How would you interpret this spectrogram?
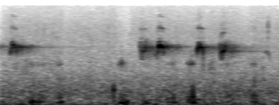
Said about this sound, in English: Decoys calling there. Crossbills, several wild birds around the perimeter of this little gulch calling. And there's a wild one.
